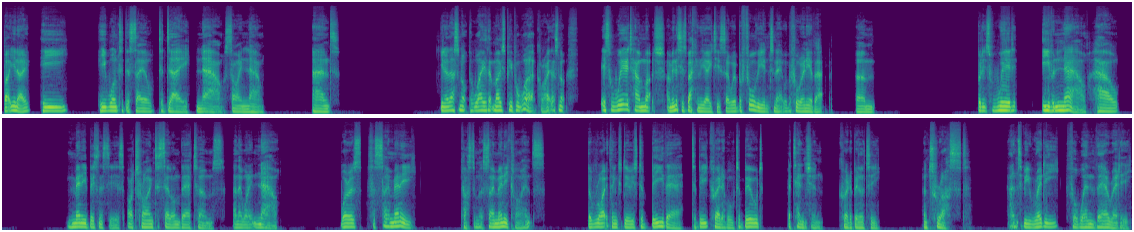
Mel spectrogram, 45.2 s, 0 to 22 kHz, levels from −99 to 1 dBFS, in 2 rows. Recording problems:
none

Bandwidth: 18.5 kHz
